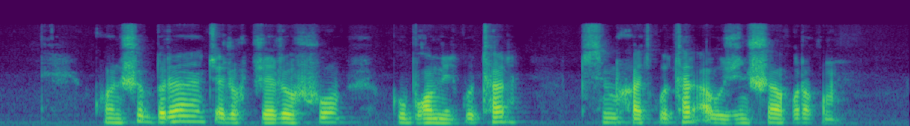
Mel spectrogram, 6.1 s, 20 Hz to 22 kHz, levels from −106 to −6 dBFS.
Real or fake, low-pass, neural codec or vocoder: fake; 9.9 kHz; vocoder, 22.05 kHz, 80 mel bands, WaveNeXt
